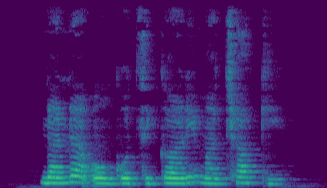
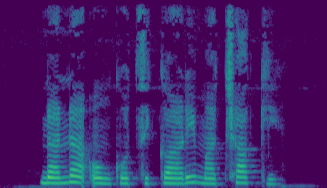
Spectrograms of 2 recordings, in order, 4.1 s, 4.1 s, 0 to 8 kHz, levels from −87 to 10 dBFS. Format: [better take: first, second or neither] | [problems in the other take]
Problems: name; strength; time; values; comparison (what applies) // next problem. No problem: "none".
second | room echo; dies away in 0.6 s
